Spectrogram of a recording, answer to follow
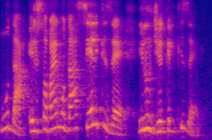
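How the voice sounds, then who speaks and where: A woman speaks with audible room echo. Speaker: pastor teaching a course. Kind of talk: online lecture.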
